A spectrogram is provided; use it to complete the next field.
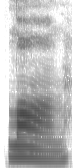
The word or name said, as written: lot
